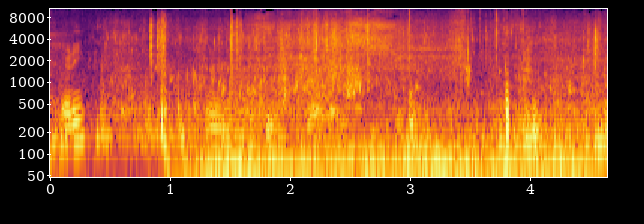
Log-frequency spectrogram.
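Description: A fish splashes at the water's surface in a landing net.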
